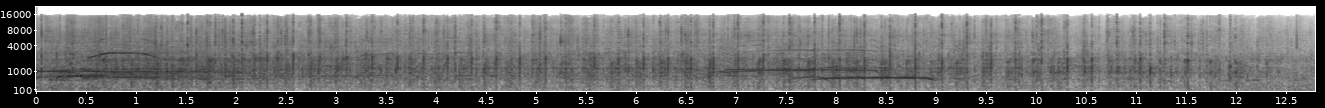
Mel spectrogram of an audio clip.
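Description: Audience at a Shenandoah University graduation ceremony in Winchester applauding and cheering, steady dense clapping from a large crowd that fades slightly toward the end, with a few whistles.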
